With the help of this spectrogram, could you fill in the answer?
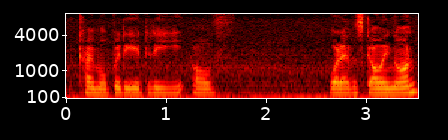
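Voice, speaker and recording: A woman speaking at a moderate pace. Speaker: vlogger with a rare disease. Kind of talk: personal health explainer. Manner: casual, many fillers.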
